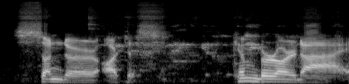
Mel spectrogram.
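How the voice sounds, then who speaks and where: A man's booming, put-on character voice, medium in pitch and very slow. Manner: commanding.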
